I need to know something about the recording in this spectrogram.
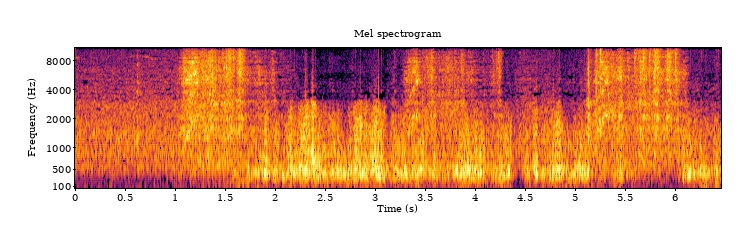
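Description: A man yanks the pull cord of a small outboard motor.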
